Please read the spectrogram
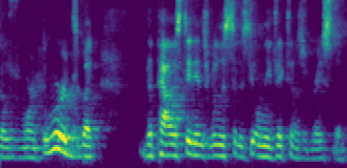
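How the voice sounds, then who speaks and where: A man's fairly high, somewhat breathy voice with a dark, mellow tone and ordinary pitch variation. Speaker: human rights advocate. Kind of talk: interview. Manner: fast.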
